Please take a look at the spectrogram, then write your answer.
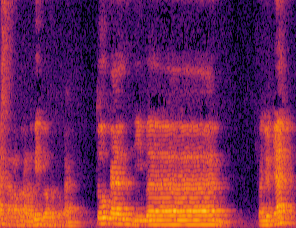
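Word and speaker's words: تُكَذِّبَانِ: Selanjutnya tukadziban. Di sini ada alif yang sebelumnya fathah tapi berada di akhir kalimat maka disebutnya adalah mad al fukun. Cara bacanya sama seperti mad thai. Dipanjangkan dua rakaat tukadziban.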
